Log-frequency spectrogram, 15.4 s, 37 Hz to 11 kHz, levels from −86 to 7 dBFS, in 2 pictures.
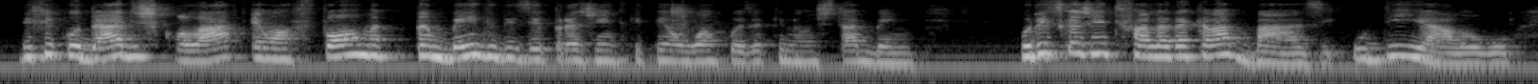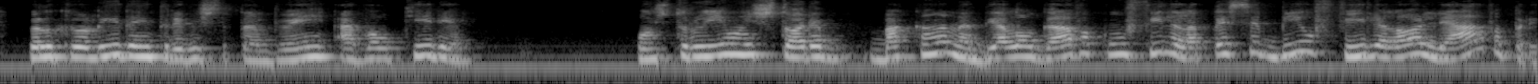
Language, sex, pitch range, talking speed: Portuguese, female, 170-250 Hz, 205 wpm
